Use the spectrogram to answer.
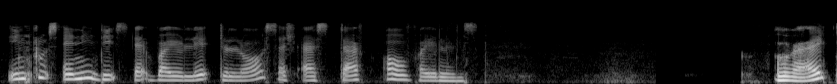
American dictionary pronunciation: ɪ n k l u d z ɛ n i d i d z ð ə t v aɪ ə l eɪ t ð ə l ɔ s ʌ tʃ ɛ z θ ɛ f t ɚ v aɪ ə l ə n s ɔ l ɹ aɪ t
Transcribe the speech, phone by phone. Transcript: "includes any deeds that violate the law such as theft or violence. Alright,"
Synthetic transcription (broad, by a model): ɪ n k l u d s ɛ n i d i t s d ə t v aɪ ə l eɪ t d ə l ɔ s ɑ tʃ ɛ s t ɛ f t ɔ v aɪ ə l ə n s ɔ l ɹ aɪ t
